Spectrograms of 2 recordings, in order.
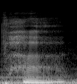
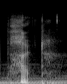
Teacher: it has an aspirated P sound, pa, almost like an F, and a retroflex T that requires us tapping the bottom of our tongue against the roof of our mouth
